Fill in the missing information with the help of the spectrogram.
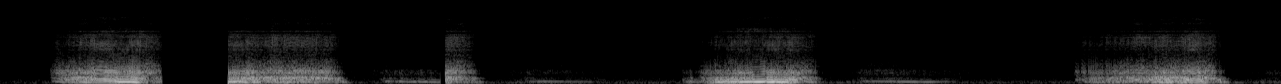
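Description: Loud, rough, rattling snores on each breath in, with quieter breaths out between, about five cycles in thirteen seconds.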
